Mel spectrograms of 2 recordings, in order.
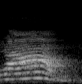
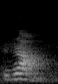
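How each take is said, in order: First: The vowel is drawn out, calling someone far away. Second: The name is called briefly, as to someone nearby.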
